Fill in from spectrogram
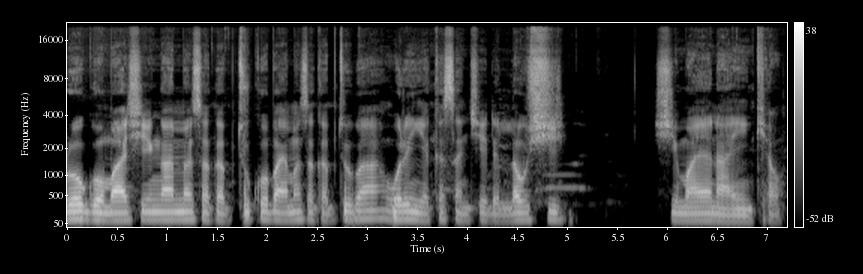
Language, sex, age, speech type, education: Hausa, male, 30-45, spontaneous, tertiary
